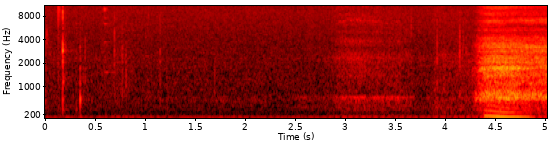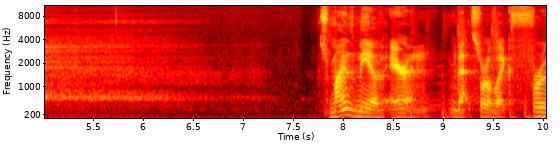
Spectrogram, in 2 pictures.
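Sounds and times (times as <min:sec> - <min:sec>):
man humming: 0:04.3 - 0:06.8
man sighing: 0:04.3 - 0:07.4.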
